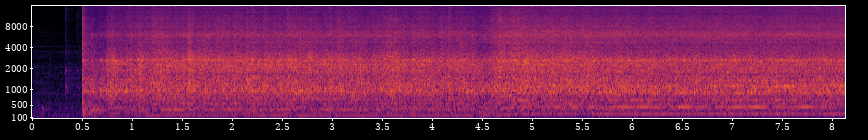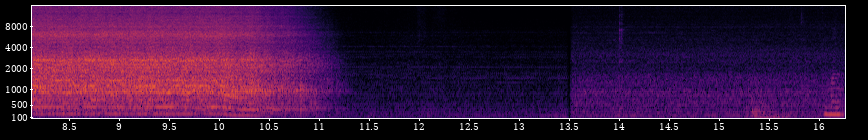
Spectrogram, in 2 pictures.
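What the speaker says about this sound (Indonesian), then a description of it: "sekarang saya akan blender bahannya." A blender whirs loudly and steadily for about ten seconds, grinding turmeric, kencur and ginger with water, then winds down and stops, leaving quiet room tone with faint handling at the end.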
